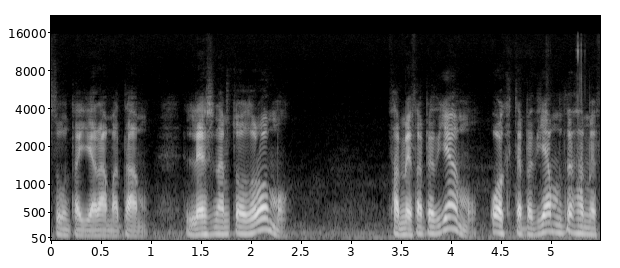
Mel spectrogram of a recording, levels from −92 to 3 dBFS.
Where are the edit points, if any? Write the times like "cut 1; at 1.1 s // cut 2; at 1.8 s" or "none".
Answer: cut 1; at 1.8 s // cut 2; at 3.6 s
